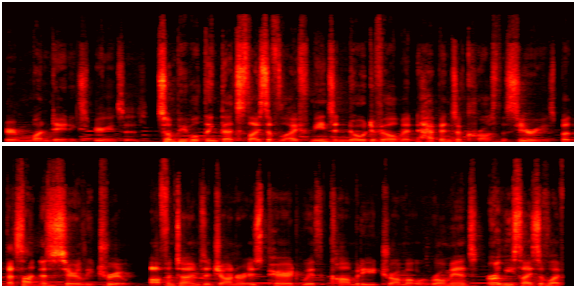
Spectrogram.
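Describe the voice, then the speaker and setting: A man reads a scripted explainer in a steady, measured voice of middle pitch. Soft music runs under the narration. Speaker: video narrator.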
